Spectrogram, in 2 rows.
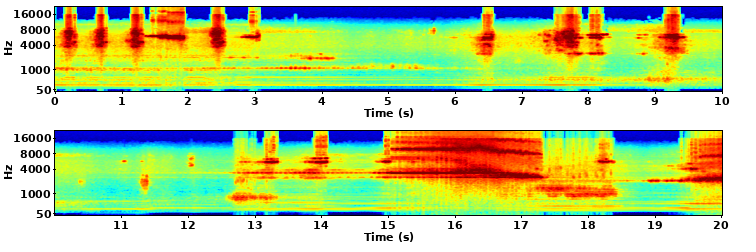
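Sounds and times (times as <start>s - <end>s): steady low drone: 0.0s - 20.0s
high falling tones: 12.1s - 20.0s
loud wash of noise: 12.5s - 13.5s.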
